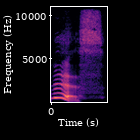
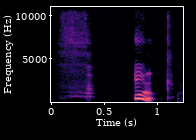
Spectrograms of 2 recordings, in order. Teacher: For both, the tip of your tongue goes gently between your teeth and you blow air. For this, add voice. Th plus vowel, this. For think, it's just air. Th ink. Practice with think, this, think, that, thought, though.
